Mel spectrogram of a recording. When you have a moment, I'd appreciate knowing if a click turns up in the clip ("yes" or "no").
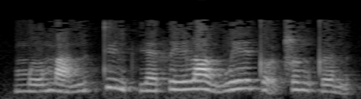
no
